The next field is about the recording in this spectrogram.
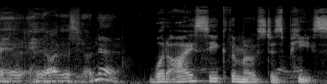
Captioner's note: through translator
